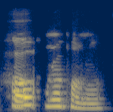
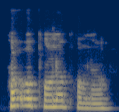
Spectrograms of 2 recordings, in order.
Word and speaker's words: Ho'oponopono: Ho'oponopono. Say it again. Ho'oponopono.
